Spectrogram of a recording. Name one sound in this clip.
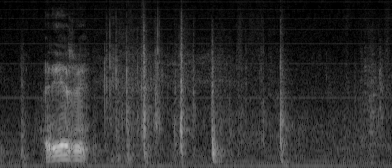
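Papers and a book rustle and knock on a desk.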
